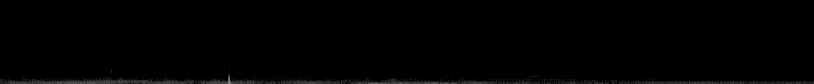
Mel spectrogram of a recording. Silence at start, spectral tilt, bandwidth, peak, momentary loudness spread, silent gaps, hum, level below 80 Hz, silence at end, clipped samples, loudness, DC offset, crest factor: 0 s; -6 dB/octave; 11 kHz; -24 dBFS; 10 LU; none; none; -58 dBFS; 0 s; under 0.1%; -58 LUFS; under 0.1%; 32 dB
